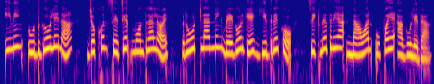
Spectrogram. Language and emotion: Santali, happy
